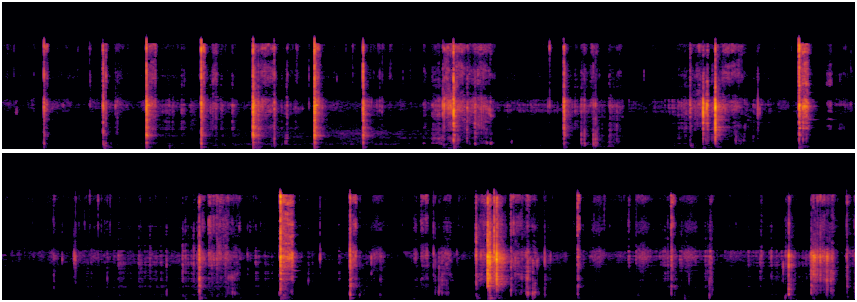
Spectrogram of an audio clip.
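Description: Metal spoon scraping and clinking against a stainless steel saucepan while stirring thick grits, in irregular sharp clicks and short scrapes.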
